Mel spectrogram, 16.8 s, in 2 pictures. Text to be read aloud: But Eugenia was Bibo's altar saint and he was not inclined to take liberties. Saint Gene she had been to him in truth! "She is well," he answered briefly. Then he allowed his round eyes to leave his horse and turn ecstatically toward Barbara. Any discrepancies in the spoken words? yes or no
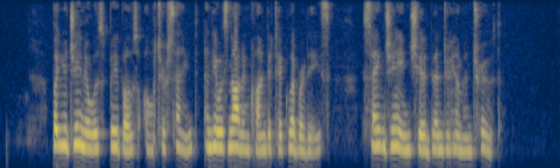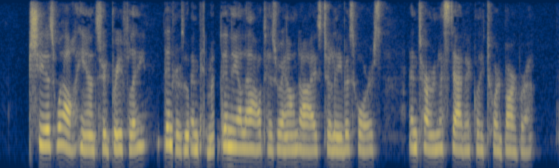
yes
